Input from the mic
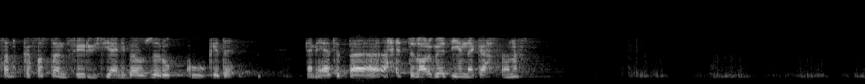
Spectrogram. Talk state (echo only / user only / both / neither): echo only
